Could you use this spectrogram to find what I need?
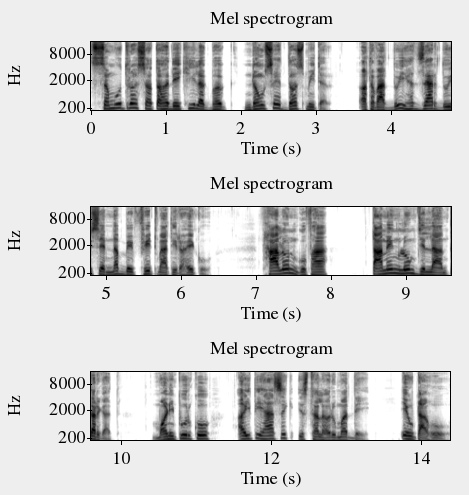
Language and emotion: Nepali, neutral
